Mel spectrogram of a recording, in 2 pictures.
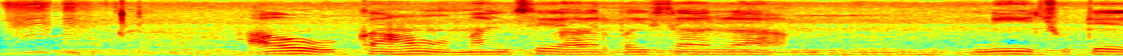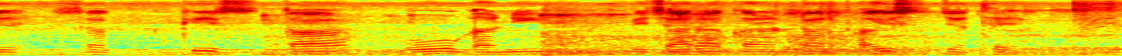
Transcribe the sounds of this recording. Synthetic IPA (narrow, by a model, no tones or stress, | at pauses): aokaːɦõmənseɦəɾpəɪsala | nit͡ʃʰuʈe | sə | kist̪aoɡʱənibet͡ʃaːɾakəɾəɳʈəɾpʰəɪsd͡ʒət̪ʰe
